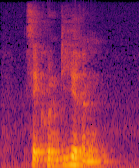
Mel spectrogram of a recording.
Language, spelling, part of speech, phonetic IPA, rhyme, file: German, sekundieren, verb, [zekʊnˈdiːʁən], -iːʁən, De-sekundieren.ogg
- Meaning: to second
